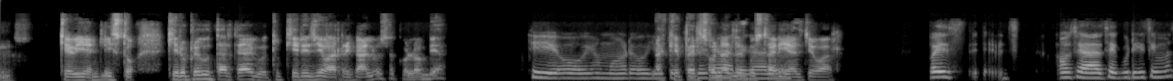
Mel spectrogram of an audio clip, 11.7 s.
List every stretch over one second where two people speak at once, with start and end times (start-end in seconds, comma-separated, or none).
6.5-8.0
